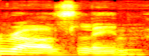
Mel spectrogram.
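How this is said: The name is said with English pronunciation. This is the original form of the name. "Na realidade é o nome inglês, seria Roslyn"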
